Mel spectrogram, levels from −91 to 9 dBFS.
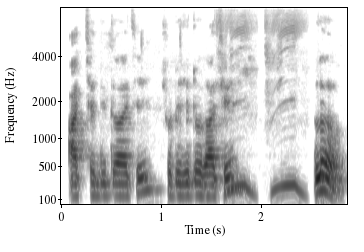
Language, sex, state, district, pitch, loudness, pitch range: Bengali, male, West Bengal, Dakshin Dinajpur, 165 Hz, -20 LUFS, 140-185 Hz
